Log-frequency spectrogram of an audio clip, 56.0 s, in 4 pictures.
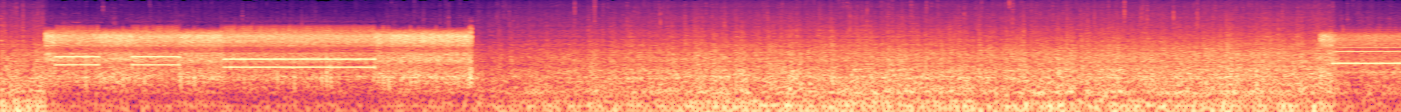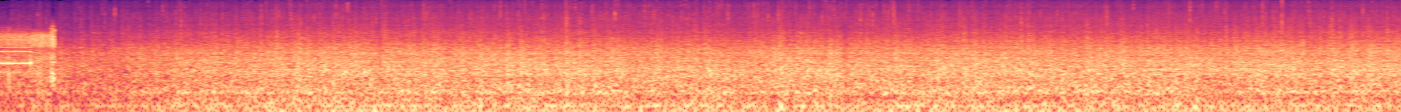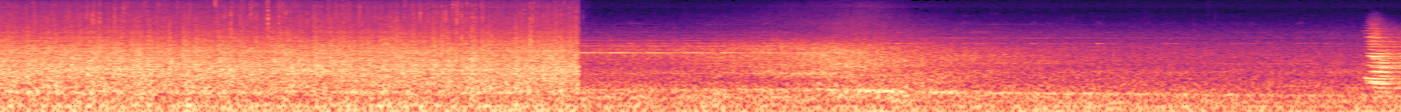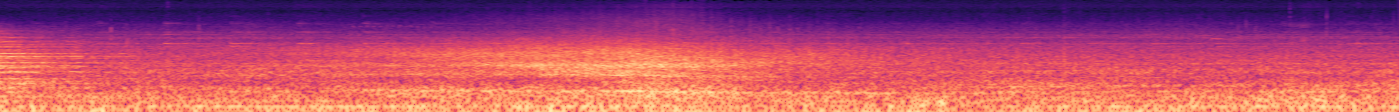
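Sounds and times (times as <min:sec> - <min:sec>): steady rain: 0:00.0 - 0:33.8, 0:44.8 - 0:50.9
electronic tones: 0:00.5 - 0:04.8, 0:13.2 - 0:14.6.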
